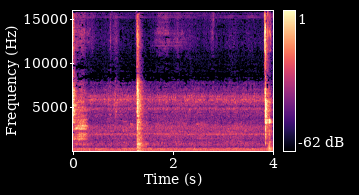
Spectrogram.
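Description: Steady low electrical or appliance hum in a small room, with a single short click about a second in.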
